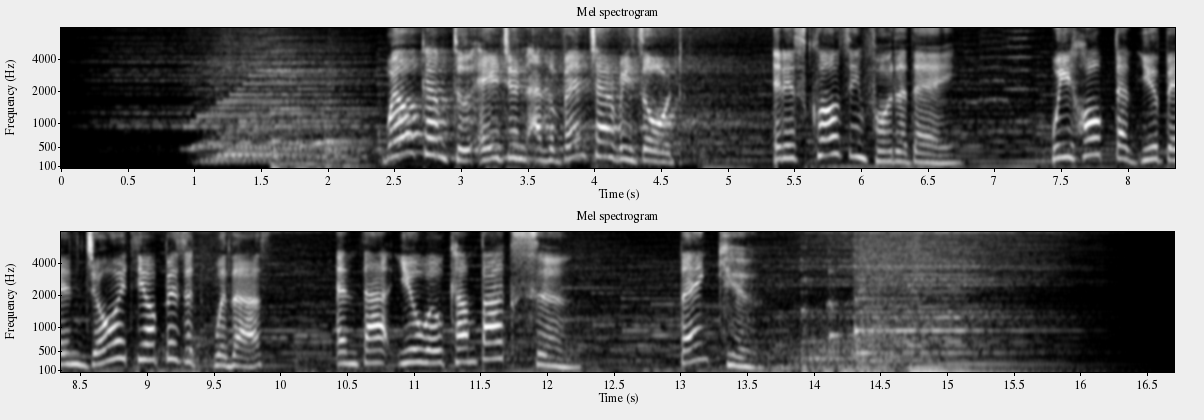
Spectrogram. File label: close announce en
